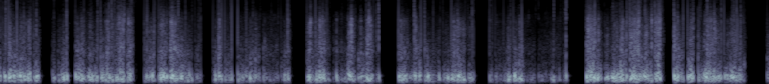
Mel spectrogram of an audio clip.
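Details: Strong wind batters an outdoor nest camera mic, giving repeated loud roaring gusts separated by brief dropouts, with no animal voice audible.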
